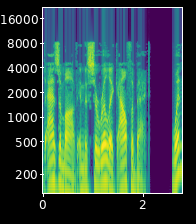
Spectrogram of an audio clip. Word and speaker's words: Asimov: spelled in Western letters, Asimov's father spelled it with an S, believing this letter to be pronounced like Z as in German, and so it became Asimov.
